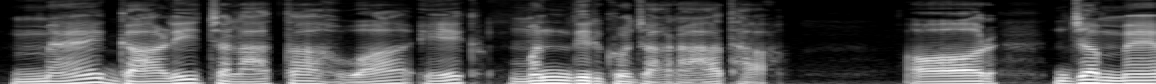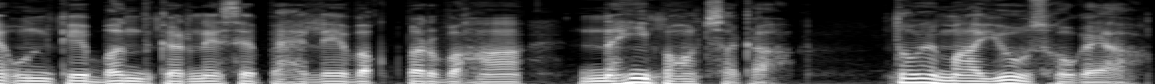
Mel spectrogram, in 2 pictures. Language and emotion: Urdu, sad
